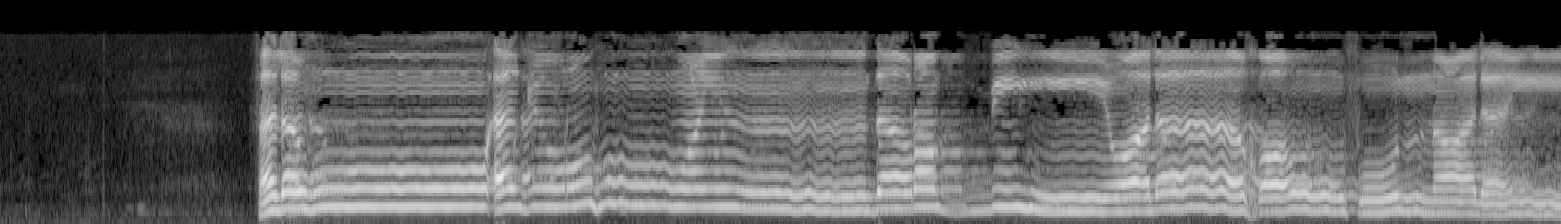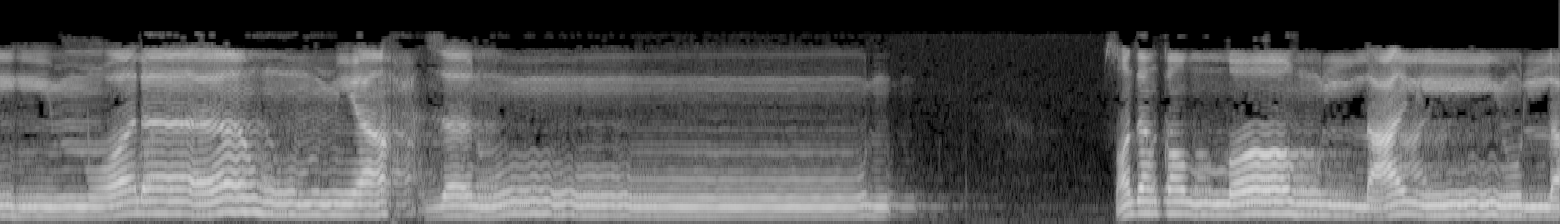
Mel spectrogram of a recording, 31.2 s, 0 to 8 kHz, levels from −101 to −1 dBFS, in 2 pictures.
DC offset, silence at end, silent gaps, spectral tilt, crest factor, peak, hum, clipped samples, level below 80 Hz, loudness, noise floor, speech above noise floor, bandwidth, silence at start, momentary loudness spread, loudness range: under 0.1%; 0 s; none; -10.5 dB/octave; 20 dB; -2 dBFS; none; under 0.1%; -68 dBFS; -23 LUFS; -68 dBFS; 46 dB; 5.2 kHz; 2.6 s; 9 LU; 8 LU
